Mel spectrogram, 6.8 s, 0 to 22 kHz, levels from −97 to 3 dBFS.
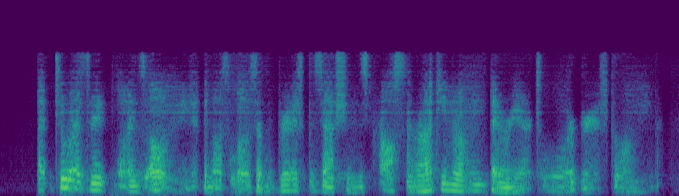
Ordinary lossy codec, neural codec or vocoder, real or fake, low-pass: Opus, 64 kbps; codec, 44.1 kHz, 0.9 kbps, DAC; fake; 7.2 kHz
